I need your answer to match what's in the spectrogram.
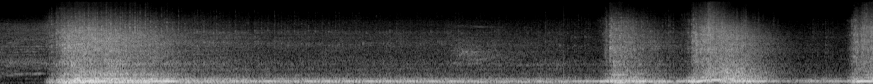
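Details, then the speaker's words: Abandoned VW Phaeton W12 with secondary catalytic converters removed: bursts into a deep booming roar with sharp revs, extremely loud and raw from the decatted exhaust. "That is too loud. Oh my God, it sounds like a dinosaur is in here."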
